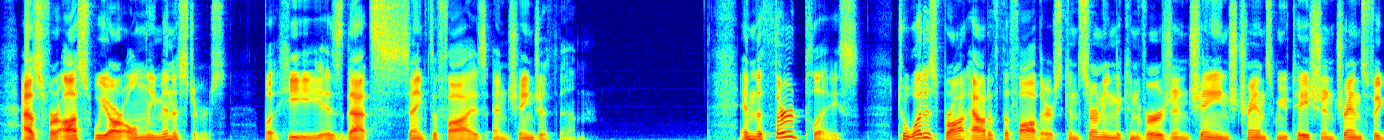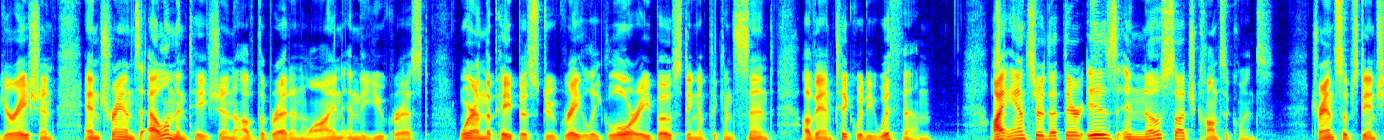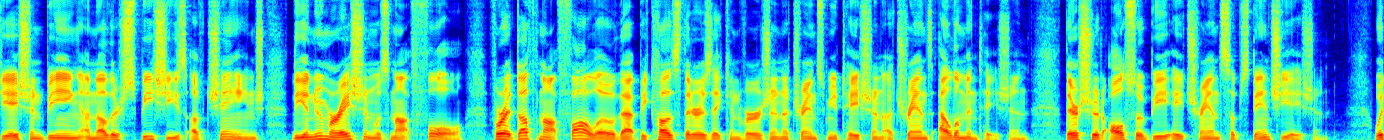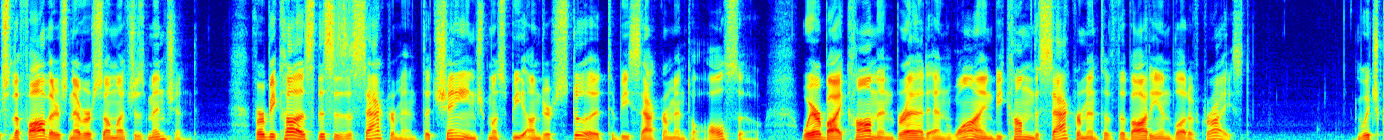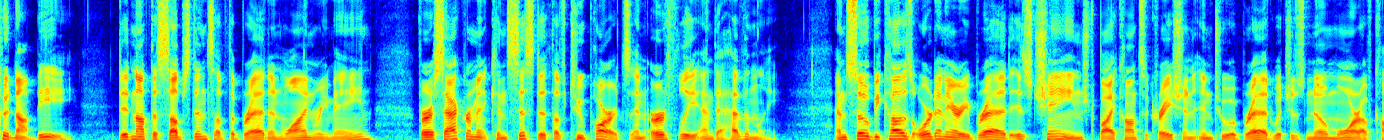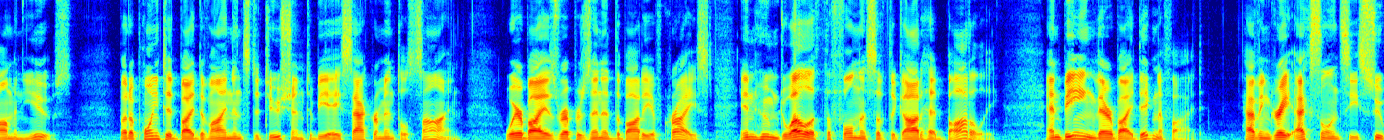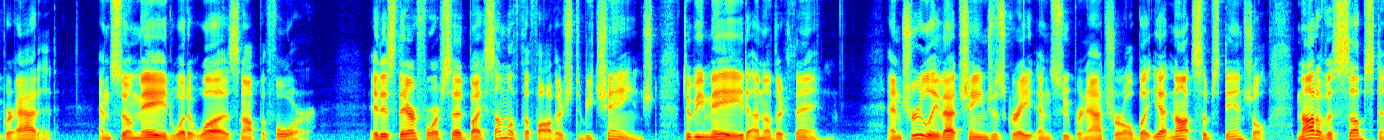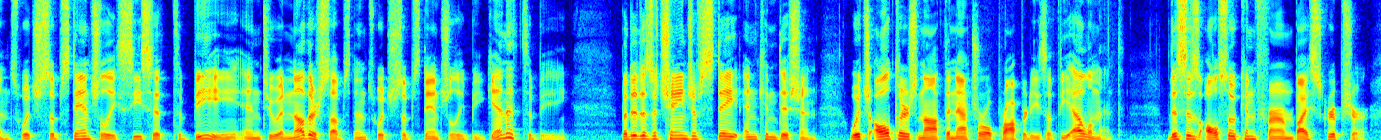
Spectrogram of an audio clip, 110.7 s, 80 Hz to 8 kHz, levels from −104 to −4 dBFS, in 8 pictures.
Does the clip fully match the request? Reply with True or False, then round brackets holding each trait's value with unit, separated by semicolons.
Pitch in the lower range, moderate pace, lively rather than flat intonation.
True (110 Hz; 160 wpm; 5.8 semitones)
